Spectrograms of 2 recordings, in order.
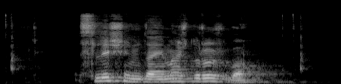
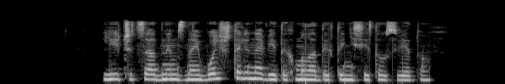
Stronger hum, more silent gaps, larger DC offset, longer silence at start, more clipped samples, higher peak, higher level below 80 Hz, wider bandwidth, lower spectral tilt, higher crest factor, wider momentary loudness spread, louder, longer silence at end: neither; neither; neither; second, 0.1 s vs 1.05 s; neither; second, -10 dBFS vs -2 dBFS; about the same, -62 dBFS vs -60 dBFS; first, 11.5 kHz vs 8.4 kHz; about the same, -4 dB/octave vs -3 dB/octave; about the same, 16 dB vs 18 dB; first, 12 LU vs 7 LU; second, -24 LUFS vs -20 LUFS; second, 0.4 s vs 0.75 s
